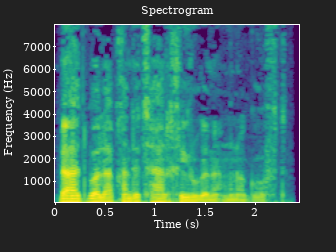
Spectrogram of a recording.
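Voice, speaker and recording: A man's voice: fairly low pitch, breathy edge, no echo. A man narrating an audiobook story expressively into a close mic. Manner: expressive, varied.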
